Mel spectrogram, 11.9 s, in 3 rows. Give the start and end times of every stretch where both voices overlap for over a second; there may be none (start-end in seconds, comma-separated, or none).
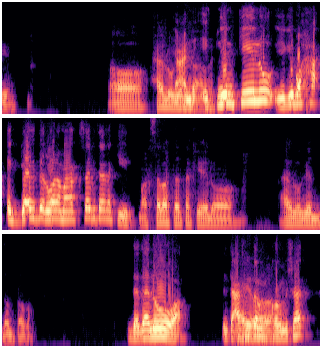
none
